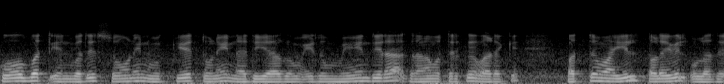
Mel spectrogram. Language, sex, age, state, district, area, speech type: Tamil, male, 18-30, Tamil Nadu, Erode, rural, read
